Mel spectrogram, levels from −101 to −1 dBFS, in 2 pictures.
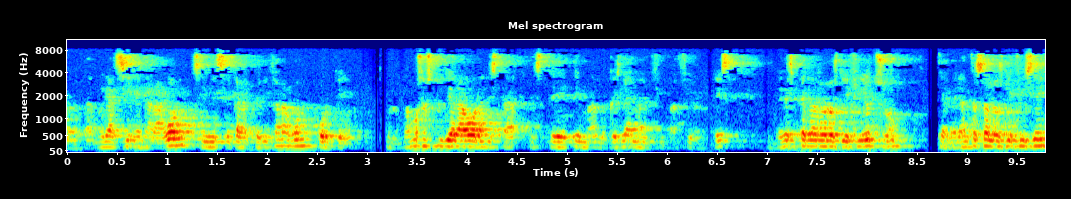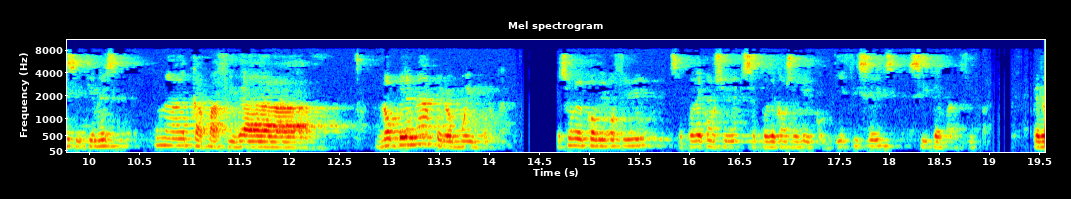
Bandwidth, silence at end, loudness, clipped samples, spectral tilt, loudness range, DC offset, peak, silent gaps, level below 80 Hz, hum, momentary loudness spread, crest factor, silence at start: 8.6 kHz; 0 s; -19 LUFS; under 0.1%; -3.5 dB/octave; 7 LU; under 0.1%; 0 dBFS; 8.65-8.70 s, 14.42-14.68 s, 19.16-19.21 s; -66 dBFS; none; 17 LU; 18 dB; 0 s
